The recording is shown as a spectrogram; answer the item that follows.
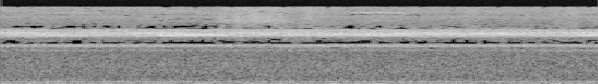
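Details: Autumn night cricket chorus recorded in stereo in the Blue Ridge Mountains above a gentle stream, an unbroken high-pitched trilling from many callers layered over soft stream rush and a faint low drone.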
